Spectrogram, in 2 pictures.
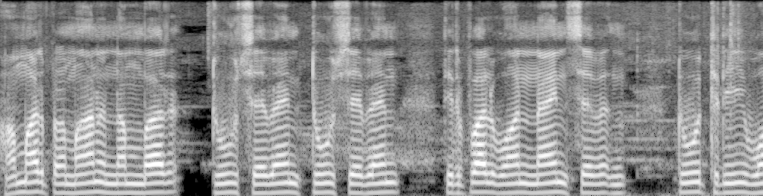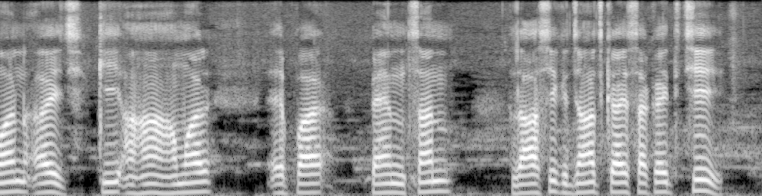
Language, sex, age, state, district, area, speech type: Maithili, male, 45-60, Bihar, Madhubani, rural, read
